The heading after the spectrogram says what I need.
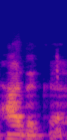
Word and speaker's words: Hardaker: So Professor Claire Hardaker, I hope I'm pronouncing your surname correctly, Hardaker, right? It's fine. Even British people struggle with it. It's Hardaker. Hardaker, It's all it's a good.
